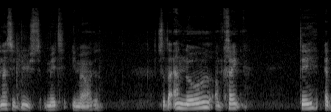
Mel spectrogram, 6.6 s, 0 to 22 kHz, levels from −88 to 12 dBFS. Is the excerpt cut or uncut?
uncut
